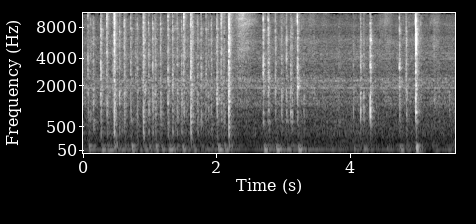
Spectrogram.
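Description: A full-size gray, cream and orange SHIPADOO K600 wired USB keyboard with a hollow plastic housing is typed on rapidly with the fingertips of both hands on a desk mat. Quick, short plastic key clicks come in dense bursts with brief pauses, over a faint low hum.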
